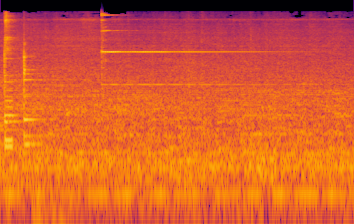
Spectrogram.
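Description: The last few short musical notes of a jingle, then a single high bell-like chime about a second in that rings on and slowly fades, over a steady low background hum.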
